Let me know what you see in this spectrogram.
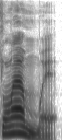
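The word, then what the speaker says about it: Llantwit: But Llanwit is the only place in Wales to not be pronounced with the clan. Really? So it is Llanwit.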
